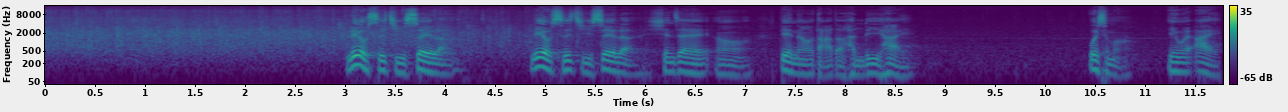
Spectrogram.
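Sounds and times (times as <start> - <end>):
audience applause: 0.0 - 5.4
speech: 3.0 - 4.3, 4.9 - 8.8, 10.5 - 11.7.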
